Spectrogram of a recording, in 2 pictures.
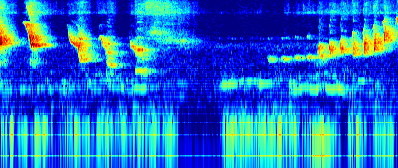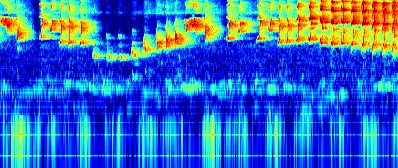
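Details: Long-tailed shrike running through its mimicked songs: a few falling chirps, a brief pause, then a climbing series of quick notes that build into a shrill, rapid, high trill, with a low hum behind.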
